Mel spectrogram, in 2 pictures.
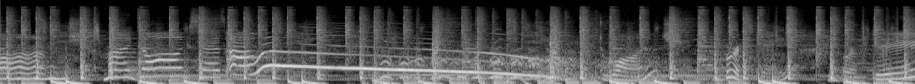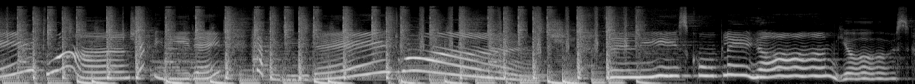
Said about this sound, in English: My dog says, to you, Twonch.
